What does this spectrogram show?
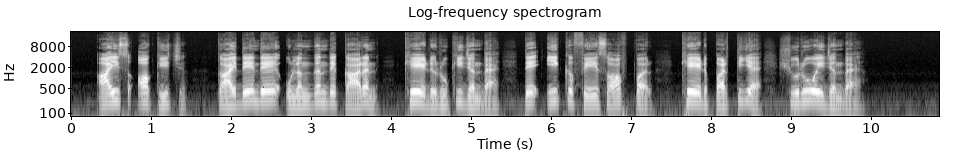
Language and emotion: Dogri, neutral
